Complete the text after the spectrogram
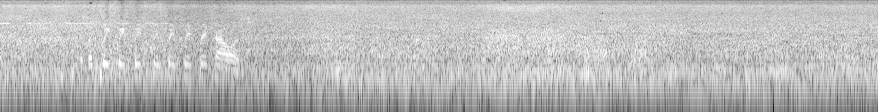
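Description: A pressure washer sprays water loudly against a car with a steady hiss.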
